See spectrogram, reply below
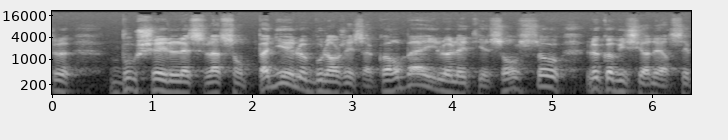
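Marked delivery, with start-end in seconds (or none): none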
